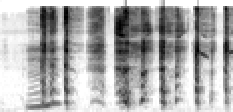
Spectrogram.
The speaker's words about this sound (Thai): เป็นเสียงไอเหมือนคล้ายๆ แบบสำลักของเด็กๆตัวเล็กๆอ่ะอ๋ออาการสำลักเวลาเด็กๆ รีบกินข้าวใช่ไหมอยากจะไปเล่นเร็วๆ ไง ใช่แล้วล่ะค่ะ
